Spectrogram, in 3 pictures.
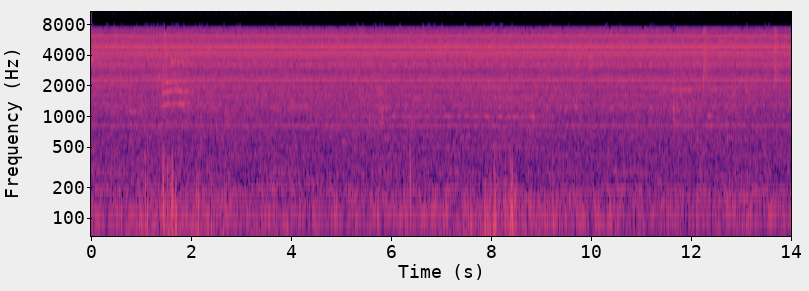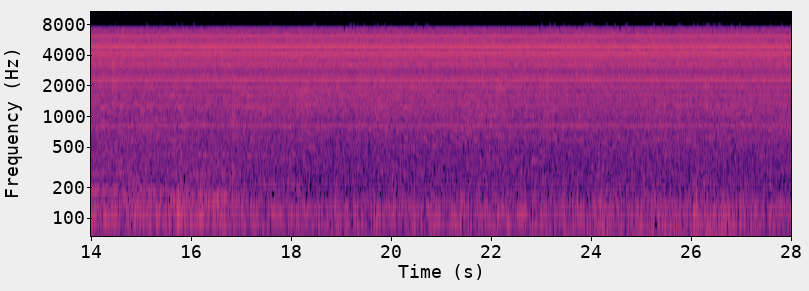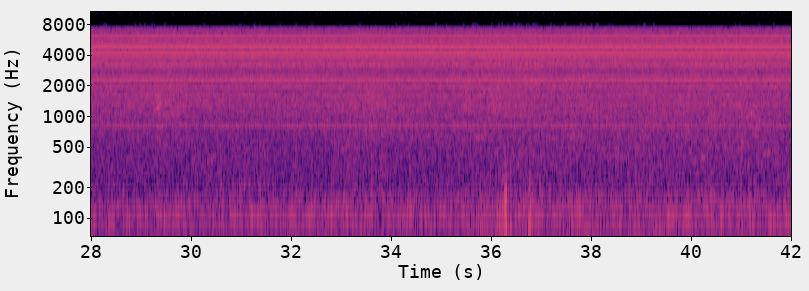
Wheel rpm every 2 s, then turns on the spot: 0, 0, 0, 0, 0, 0, 0, 0, 0, 0, 0, 0, 0, 0, 0, 0, 0, 0, 0, 0, 0.
none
